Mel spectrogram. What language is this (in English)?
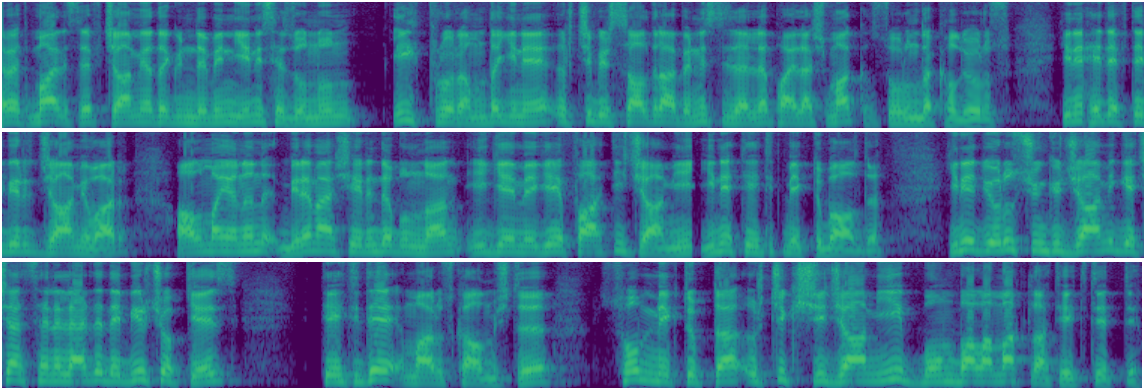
Turkish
